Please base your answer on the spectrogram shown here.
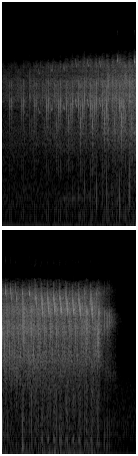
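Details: A male King of Saxony Bird-of-paradise of high-elevation cloud forest gives its territorial call to neighbouring males, a long, high, sizzling hiss like crackling static with fast rattling pulses that swell louder before stopping abruptly.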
